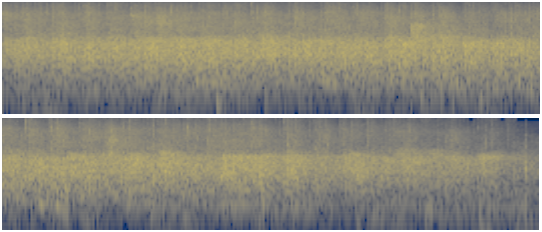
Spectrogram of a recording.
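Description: An audience claps after a lecture steadily for about ten seconds, a dense, even patter of many hands at a constant loud level, tapering only slightly at the end.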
